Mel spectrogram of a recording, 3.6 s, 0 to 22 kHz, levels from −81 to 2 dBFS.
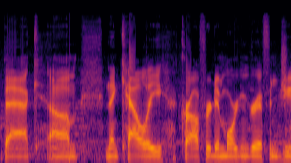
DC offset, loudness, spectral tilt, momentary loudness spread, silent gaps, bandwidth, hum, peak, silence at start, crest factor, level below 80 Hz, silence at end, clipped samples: under 0.1%; -22 LUFS; -5 dB/octave; 7 LU; none; 15.5 kHz; none; -2 dBFS; 0 s; 20 dB; -58 dBFS; 0 s; under 0.1%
